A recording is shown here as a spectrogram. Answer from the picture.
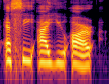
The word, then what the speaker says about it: Sciuridae: Their family of animals is called, and hopefully I can pronounce this, Sciuridae. It is Sciuridae.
